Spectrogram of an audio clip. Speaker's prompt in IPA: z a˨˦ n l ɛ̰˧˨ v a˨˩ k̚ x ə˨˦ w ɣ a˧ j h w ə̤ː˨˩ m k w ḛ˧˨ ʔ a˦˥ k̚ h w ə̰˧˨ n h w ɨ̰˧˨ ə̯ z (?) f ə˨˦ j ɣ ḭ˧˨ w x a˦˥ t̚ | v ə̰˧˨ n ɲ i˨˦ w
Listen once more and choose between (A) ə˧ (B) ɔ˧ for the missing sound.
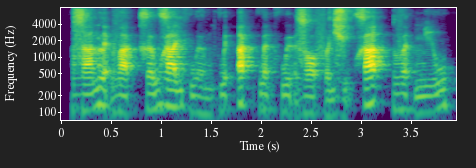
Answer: B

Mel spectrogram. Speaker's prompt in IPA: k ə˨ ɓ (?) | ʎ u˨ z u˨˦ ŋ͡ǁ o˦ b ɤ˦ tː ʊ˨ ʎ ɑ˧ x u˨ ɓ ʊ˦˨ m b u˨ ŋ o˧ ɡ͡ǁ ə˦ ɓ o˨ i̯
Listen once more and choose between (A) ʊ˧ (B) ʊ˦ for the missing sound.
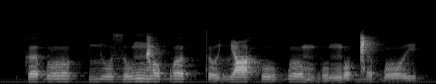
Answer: A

